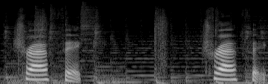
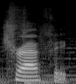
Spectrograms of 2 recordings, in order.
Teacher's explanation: o som da letra A também é um som de vogal no meio do caminho entre o som da letra A e o som da letra E aberta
